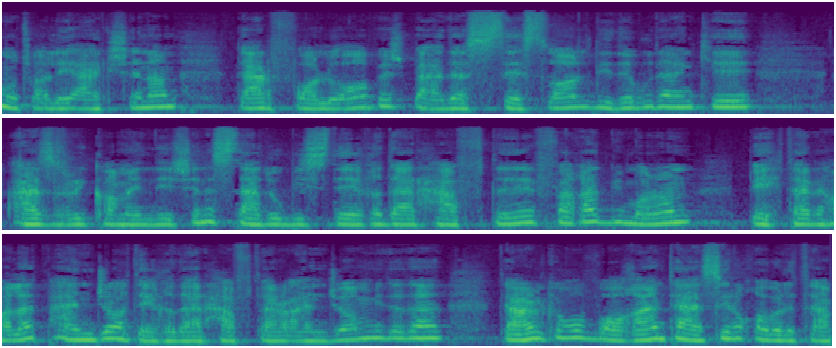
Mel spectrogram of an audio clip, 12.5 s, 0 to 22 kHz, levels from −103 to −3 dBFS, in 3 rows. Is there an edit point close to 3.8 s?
no; 0 cuts

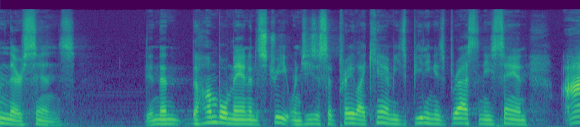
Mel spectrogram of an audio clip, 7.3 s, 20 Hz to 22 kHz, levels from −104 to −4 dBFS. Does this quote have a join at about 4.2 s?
no; 1 cut; at 1.8 s

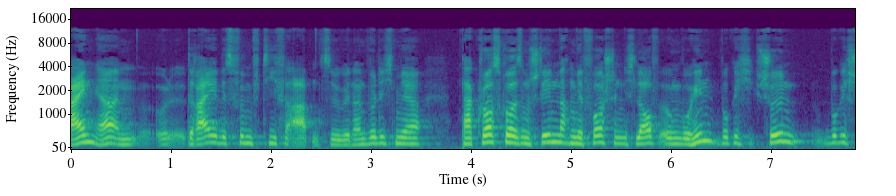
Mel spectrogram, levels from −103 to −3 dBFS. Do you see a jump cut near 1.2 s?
yes; 1 cut; at 1.2 s

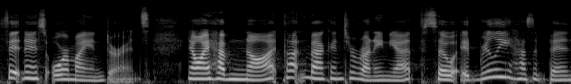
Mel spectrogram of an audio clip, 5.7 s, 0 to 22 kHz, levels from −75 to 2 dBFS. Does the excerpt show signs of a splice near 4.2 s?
yes; 1 cut; at 4.2 s

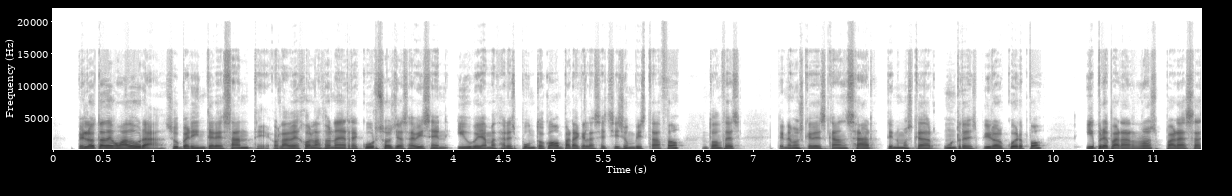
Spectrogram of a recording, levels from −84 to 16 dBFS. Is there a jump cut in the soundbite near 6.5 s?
yes; 1 cut; at 6.5 s

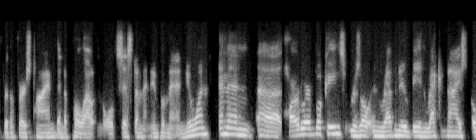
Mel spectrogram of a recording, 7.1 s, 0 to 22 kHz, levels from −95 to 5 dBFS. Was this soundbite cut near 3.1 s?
yes; 2 cuts; at 3.1 s, 4.2 s

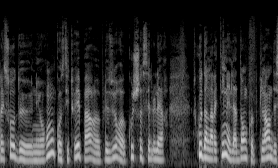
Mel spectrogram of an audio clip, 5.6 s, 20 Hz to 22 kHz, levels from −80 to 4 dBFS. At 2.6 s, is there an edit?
no; 1 cut; at 3.8 s

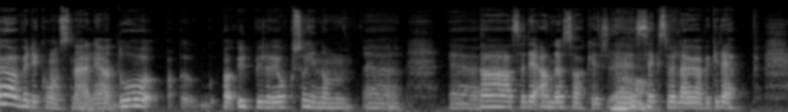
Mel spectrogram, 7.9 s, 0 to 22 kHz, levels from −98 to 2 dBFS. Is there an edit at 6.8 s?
no; 1 cut; at 4.8 s

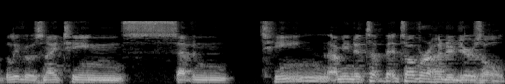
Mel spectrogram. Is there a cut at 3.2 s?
no; 0 cuts

